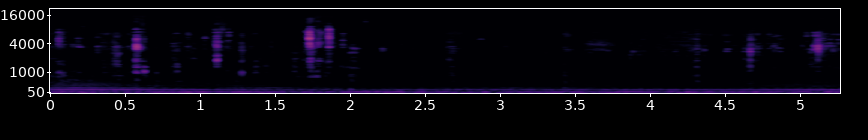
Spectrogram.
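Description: Close-up chewing: wet mouth sounds and small clicks as a man eats a bite of steak and rice, over a faint steady low hum.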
